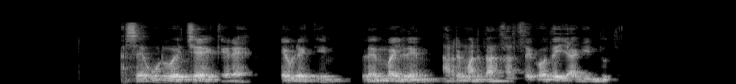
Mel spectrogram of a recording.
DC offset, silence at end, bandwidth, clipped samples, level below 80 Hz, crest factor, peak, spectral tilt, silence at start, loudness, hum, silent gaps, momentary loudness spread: under 0.1%; 1.25 s; 7.6 kHz; under 0.1%; -64 dBFS; 20 dB; -2 dBFS; -5.5 dB/octave; 1.2 s; -20 LUFS; none; 2.59-2.80 s, 3.54-3.62 s; 10 LU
